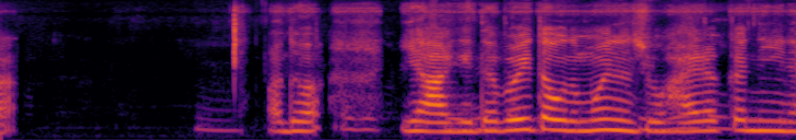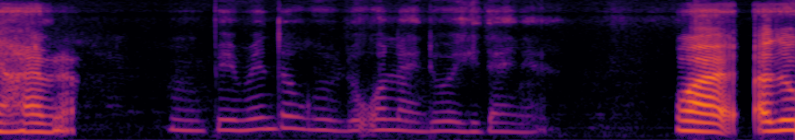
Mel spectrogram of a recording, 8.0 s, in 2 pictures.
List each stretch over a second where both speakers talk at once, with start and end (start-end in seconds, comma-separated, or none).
2.2-4.0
